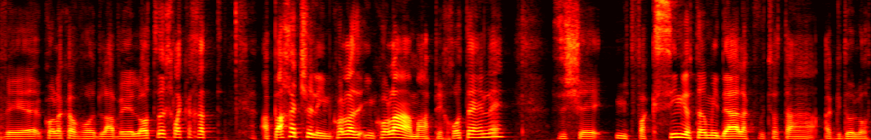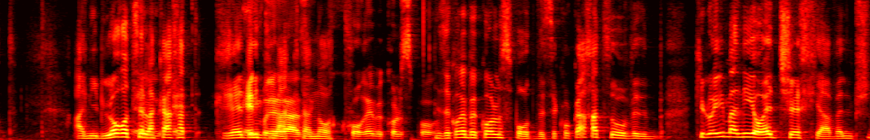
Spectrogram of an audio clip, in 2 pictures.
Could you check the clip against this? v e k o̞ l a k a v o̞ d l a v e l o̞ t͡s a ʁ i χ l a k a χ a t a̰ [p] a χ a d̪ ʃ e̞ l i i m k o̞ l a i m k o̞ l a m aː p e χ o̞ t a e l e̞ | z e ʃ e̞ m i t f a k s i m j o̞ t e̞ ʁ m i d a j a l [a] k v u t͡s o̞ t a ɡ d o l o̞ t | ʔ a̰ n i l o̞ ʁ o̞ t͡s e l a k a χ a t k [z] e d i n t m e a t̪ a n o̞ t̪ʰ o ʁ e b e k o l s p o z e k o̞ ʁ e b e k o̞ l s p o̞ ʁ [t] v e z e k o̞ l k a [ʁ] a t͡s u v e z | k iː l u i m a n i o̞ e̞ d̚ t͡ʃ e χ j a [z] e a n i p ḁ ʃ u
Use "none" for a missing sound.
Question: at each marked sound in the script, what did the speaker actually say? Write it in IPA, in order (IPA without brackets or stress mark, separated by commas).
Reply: p, a, ʁ, t, χ, v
